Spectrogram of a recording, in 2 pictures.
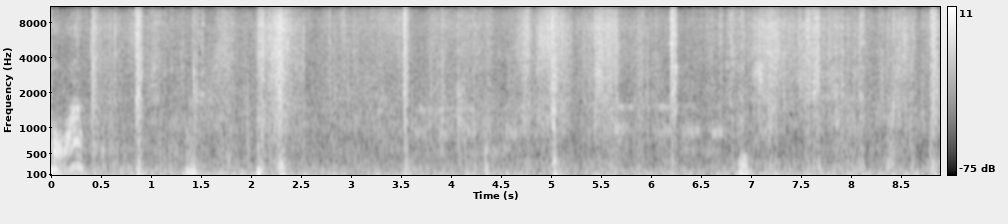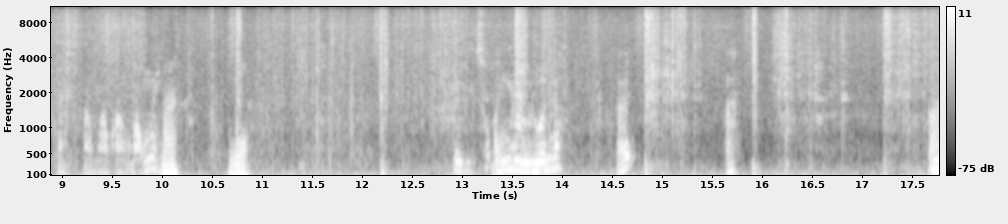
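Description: A small shovel scrapes and chops into damp soil.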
